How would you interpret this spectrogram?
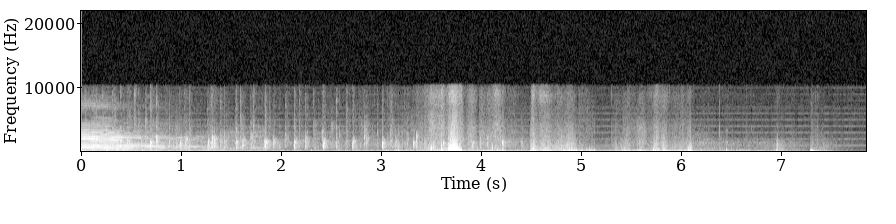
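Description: An audience claps steadily for several seconds, a dense patter of sharp hand claps, with a rising and falling whoop at the start and a loud burst midway before the applause cuts off.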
